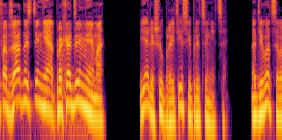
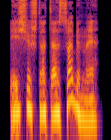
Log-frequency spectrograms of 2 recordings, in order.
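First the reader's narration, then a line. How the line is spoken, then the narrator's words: Hoarse voice. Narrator (Russian): Чей-то хриплый голос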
